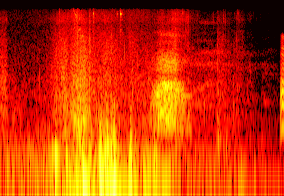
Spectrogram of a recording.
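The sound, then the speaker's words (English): A fast falcon flown by a falconer swoops past, buzzing by with a short rushing whoosh of air midway, surrounded by soft rustling and low thumps, with no talking. “If you listen carefully, you'll hear what it's like to be buzzed by a fast-moving falcon.”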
